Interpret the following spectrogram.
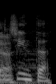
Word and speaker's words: plăcintă: Plăcintă? Yeah, Plăcintă. Plăcintă. Okay. I love that. Okay. Yeah. I'm terrible with the pronunciation.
